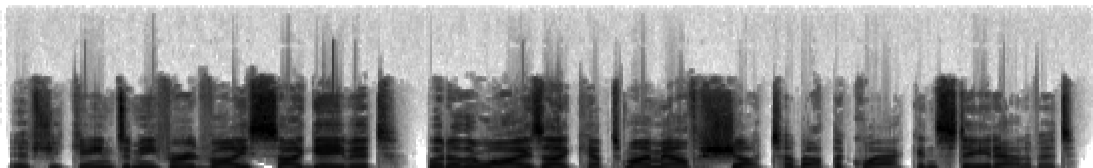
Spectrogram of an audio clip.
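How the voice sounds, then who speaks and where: A man's voice: mid-range voice, expressive, moderate pace, fairly bright tone, no echo. A man narrating an audiobook in the first person with a wry, sardonic delivery, recorded on a close studio mic.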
